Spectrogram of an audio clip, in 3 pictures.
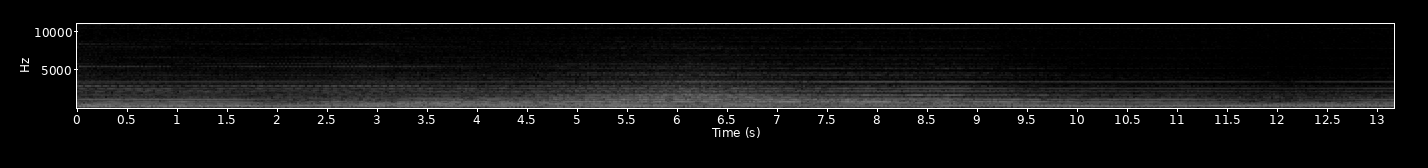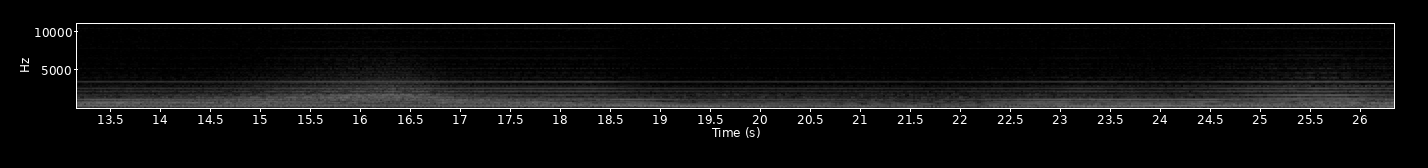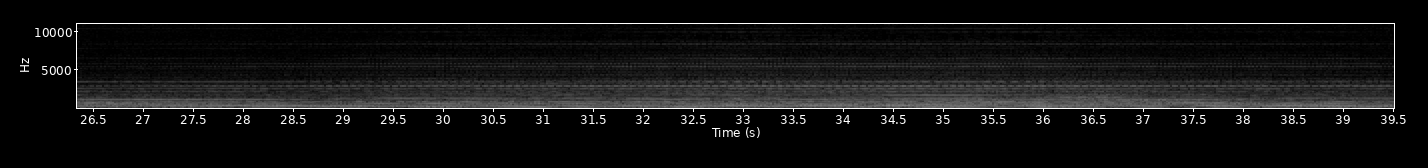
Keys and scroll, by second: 0.4 c, 8.1 ctrl+shift+z, 8.6 space, 21.4 ctrl+alt+e, 24.1 Return.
